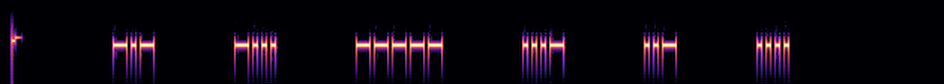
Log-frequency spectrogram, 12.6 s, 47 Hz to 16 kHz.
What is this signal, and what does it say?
Morse code, heard as a keyed tone, about 20 wpm, spaced as for 7 wpm, 700 Hz. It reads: KB0VUH
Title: USA Call Signs - 6 Characters - 6x Character Spacing - 20wpm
